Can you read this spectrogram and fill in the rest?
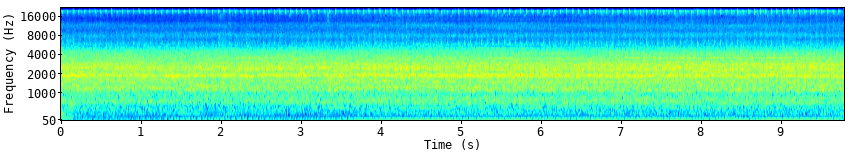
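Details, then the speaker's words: Cold first start of a 2021 Honda Fan 160 engine: the small single idles evenly with a steady, quick putter and no knocking or rattle; owner hears none of the engine noise others report; normal idle. "Assim, eu não vejo esse barulho todo que os caras falam não, sabe?"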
